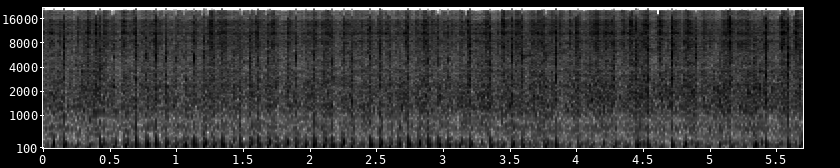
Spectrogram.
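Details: Custom mini bike trike small engine warming up without choke: quick steady putter about three beats a second; idling cleanly.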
